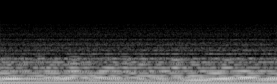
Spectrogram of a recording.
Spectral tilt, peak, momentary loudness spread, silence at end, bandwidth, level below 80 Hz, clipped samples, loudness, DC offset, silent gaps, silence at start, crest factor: -10 dB/octave; -8 dBFS; 4 LU; 0 s; 7 kHz; -26 dBFS; under 0.1%; -21 LUFS; under 0.1%; none; 0 s; 12 dB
